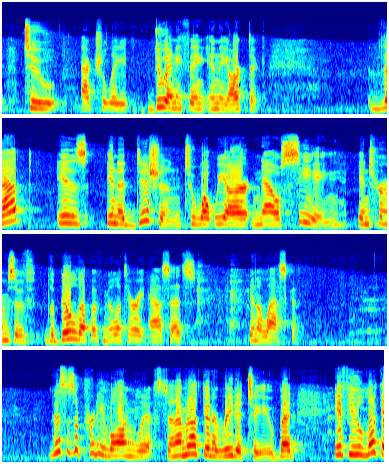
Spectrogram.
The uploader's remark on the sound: At the 49th State Brewing Co. About Addressing Alaskans features local lectures and forums recorded at public events taking place in Southcentral Alaska.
